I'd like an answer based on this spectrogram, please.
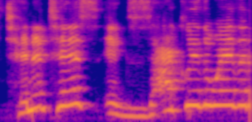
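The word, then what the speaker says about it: tinnitus: Which most people would pronounce it tonitis. It's not called tonitis. It's really annoying when people call it tonitis. It's tinitus exactly the way that it's spelled.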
